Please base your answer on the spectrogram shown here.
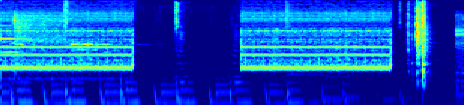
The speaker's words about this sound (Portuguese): Deixa eu ligar aqui para ele.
